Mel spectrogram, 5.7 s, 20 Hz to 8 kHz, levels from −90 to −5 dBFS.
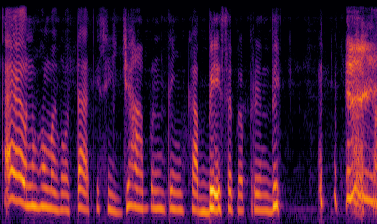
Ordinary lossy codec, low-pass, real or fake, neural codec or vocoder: none; 7.2 kHz; fake; codec, 24 kHz, 6 kbps, HILCodec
